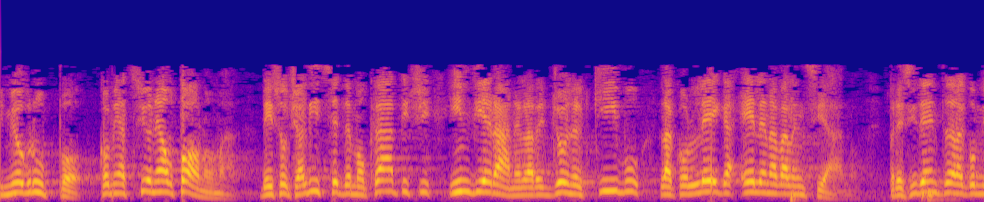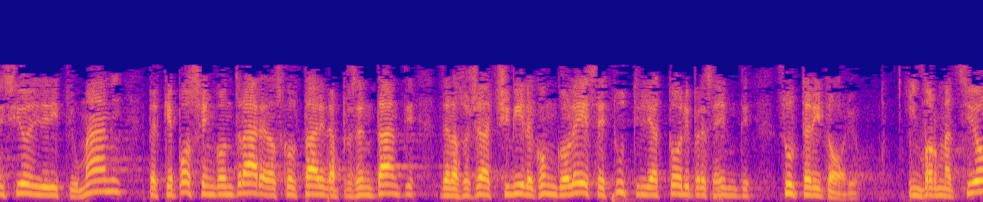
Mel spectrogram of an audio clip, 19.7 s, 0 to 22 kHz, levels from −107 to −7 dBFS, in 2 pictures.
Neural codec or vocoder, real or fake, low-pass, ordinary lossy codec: none; real; 7.2 kHz; MP3, 24 kbps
